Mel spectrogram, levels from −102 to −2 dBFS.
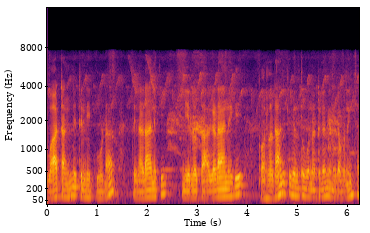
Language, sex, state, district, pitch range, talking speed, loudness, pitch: Telugu, male, Andhra Pradesh, Manyam, 85-110 Hz, 85 wpm, -23 LUFS, 95 Hz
